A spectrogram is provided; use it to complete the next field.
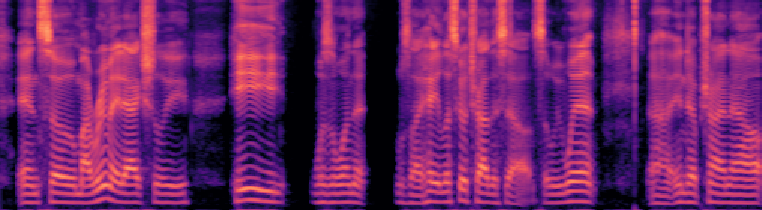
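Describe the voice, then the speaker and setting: A man speaks at a moderate pace in a monotone, flat intonation. The sound is dry and close, with no echo. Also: medium pitch for a man. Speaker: podcast host. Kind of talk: casual interview chat.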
